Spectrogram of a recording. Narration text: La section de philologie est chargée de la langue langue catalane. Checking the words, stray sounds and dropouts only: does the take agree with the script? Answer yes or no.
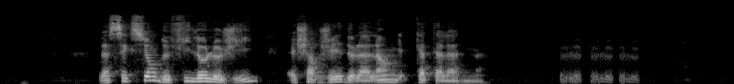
no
